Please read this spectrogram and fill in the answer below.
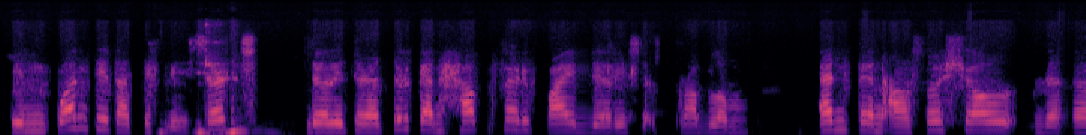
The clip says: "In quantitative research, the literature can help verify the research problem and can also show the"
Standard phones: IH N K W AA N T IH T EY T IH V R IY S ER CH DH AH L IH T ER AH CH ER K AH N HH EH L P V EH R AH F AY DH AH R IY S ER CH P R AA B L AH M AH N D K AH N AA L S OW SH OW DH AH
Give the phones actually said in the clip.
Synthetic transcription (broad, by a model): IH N K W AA N T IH T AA T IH F R IY S ER CH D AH L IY T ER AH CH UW K AH N HH EH L P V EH R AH F AY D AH R IY S ER CH P R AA B L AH M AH N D K AH N AA L S OW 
